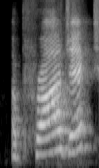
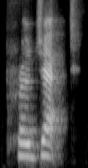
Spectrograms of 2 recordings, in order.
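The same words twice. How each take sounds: First: A PROJ-ect, start higher and firm; stress on first syllable. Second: Pro-JECT, the verb; stress on second syllable. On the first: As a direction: punch PRO in project. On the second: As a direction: stress the end of project. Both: Shown as a demonstration. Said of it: "that's a noun and verb".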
